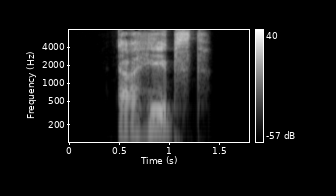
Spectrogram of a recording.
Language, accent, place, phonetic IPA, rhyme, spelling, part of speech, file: German, Germany, Berlin, [ɛɐ̯ˈheːpst], -eːpst, erhebst, verb, De-erhebst.ogg
- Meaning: second-person singular present of erheben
